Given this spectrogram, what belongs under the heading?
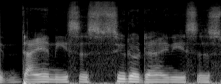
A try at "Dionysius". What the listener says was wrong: Dionysius, not Dionysus. Dionysius. You're missing a syllable there. There's an extra I at the end before the U, so it's a different...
